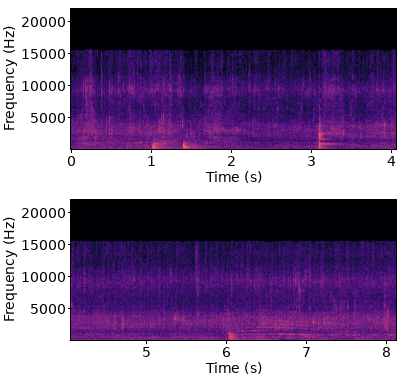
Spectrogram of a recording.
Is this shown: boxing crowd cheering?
no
